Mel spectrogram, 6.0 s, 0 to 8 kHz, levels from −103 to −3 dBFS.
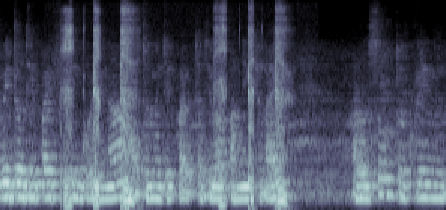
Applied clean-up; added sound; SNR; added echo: none; Cough; 4 dB; reverberation time 0.6 s.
